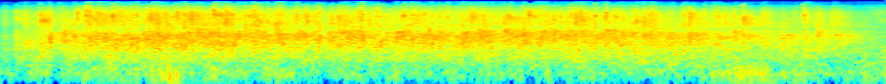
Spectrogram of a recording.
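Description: A large audience applauds steadily to welcome a speaker before a talk on Linux permissions, a dense wash of clapping that holds at an even, loud level for several seconds before easing slightly at the end.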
